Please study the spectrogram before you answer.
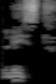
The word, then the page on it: liszt: Hungarian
